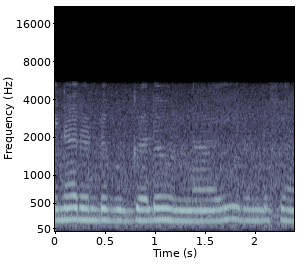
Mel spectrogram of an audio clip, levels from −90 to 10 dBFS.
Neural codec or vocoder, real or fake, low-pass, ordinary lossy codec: none; real; 5.4 kHz; none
